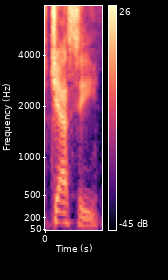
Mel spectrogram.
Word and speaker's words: Jussie: Yeah, it's Jesse, spelled with a U.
